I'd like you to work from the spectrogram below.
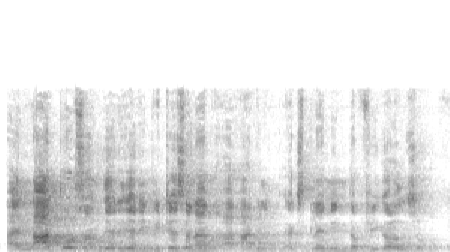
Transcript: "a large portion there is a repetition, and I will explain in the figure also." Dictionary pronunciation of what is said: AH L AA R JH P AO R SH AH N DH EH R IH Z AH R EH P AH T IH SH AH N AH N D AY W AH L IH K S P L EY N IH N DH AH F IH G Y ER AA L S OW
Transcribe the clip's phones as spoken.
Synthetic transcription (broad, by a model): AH L AA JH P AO R S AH N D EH R IH Z AH R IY P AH T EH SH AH N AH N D AY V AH L IH K S P L EY N IH N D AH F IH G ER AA L S OW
